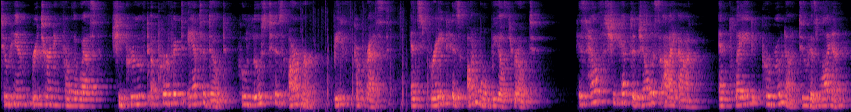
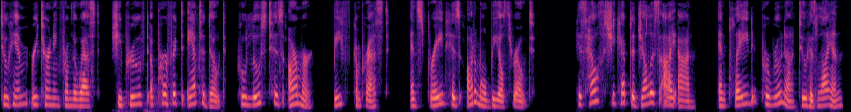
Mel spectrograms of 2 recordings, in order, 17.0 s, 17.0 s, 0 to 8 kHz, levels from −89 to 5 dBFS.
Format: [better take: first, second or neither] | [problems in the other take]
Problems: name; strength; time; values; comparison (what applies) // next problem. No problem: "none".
second | noise reduction (neural separator model SepFormer DNS4)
